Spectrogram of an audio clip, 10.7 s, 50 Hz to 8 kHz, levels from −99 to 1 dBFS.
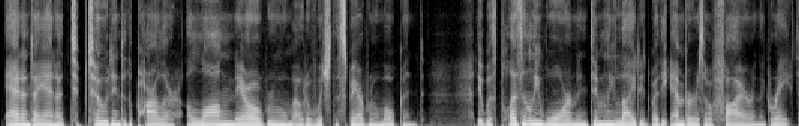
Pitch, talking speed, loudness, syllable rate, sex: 185 Hz, 190 wpm, -18 LUFS, 5.1 syllables/s, female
